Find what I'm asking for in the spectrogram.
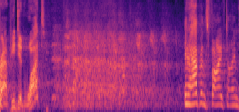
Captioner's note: audience laughs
